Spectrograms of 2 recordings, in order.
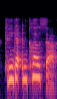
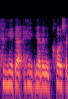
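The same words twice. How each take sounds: First: Louder, higher mock British voice; bad British accent. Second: Said in the usual way. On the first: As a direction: badly imitate a British director. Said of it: "very horrible job at a British accent". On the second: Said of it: "And he, he's British".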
